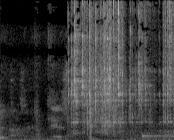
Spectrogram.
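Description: Faint clinking of glass and ice: a few light, sharp clinks starting about a second in.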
